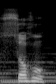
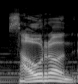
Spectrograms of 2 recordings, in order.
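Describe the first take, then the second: First: The R is French and the ending nasal. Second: The R is rolled and the ending fully pronounced. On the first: The speaker calls it wrong. "et non" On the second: The speaker calls it right. "les R sont roulés et la plupart des syllabes de fin sont prononcées entièrement"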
